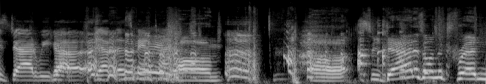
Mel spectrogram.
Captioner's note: laughing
